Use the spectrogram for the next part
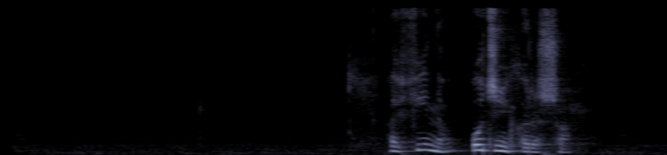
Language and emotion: Russian, positive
